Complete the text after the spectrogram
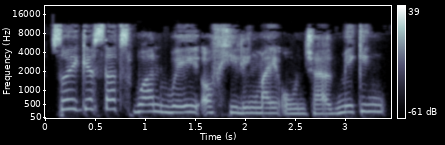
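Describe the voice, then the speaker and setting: A woman with a Filipino accent and a loud, strong voice, chatting casually and mixing Tagalog with English, with many fillers. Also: medium pitch, big pitch swings, normal speed, no room sound. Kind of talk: casual chat.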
